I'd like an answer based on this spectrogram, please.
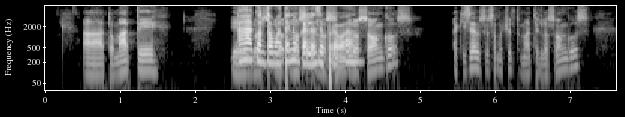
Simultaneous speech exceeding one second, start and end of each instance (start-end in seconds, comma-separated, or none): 2.5-4.2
